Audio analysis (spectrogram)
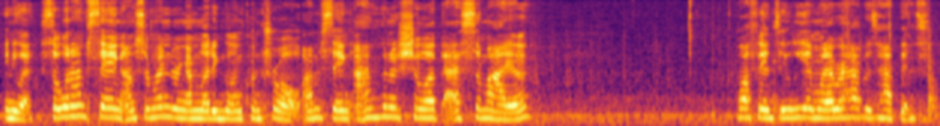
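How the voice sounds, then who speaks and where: A woman's voice: on the high side, steady tone, fairly quick, slight background noise, rough recording. A woman in her thirties, a singer and songwriter, talking through her feelings in a rambling, reflective monologue with many restarts. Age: 30s. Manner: rambling, frequent restarts and fillers.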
